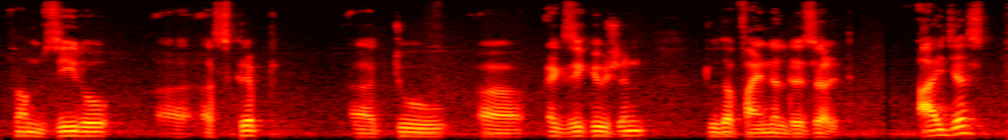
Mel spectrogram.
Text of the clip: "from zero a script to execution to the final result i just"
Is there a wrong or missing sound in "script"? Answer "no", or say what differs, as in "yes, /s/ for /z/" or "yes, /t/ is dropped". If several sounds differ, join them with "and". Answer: no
